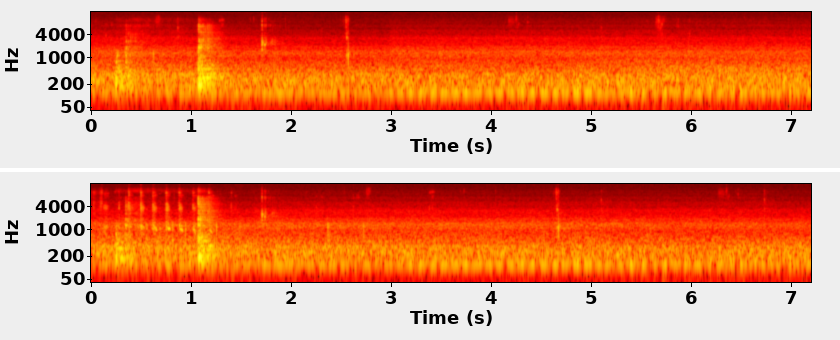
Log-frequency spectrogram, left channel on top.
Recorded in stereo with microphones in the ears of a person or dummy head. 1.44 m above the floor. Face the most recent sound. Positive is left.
turn(degrees=-5)  # may be behind; listen again after turning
